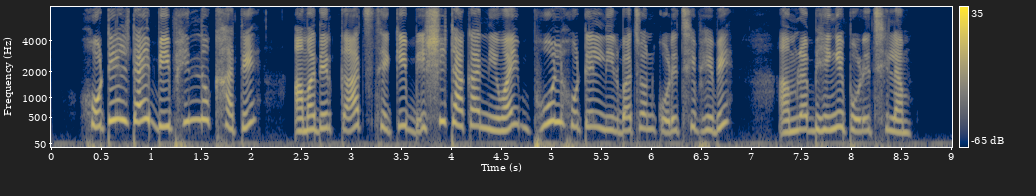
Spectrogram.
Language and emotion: Bengali, sad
